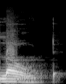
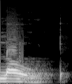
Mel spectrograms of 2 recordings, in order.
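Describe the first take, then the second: No difference in how they are said.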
